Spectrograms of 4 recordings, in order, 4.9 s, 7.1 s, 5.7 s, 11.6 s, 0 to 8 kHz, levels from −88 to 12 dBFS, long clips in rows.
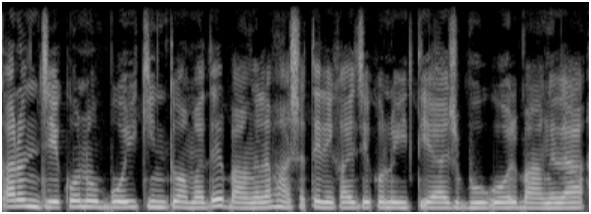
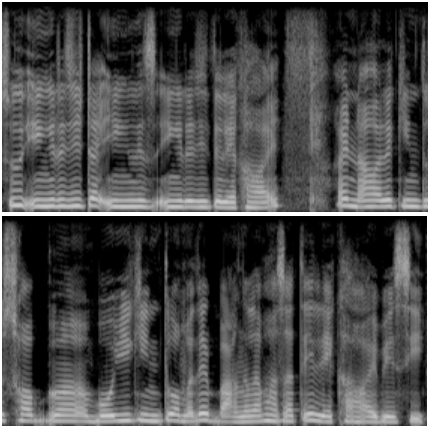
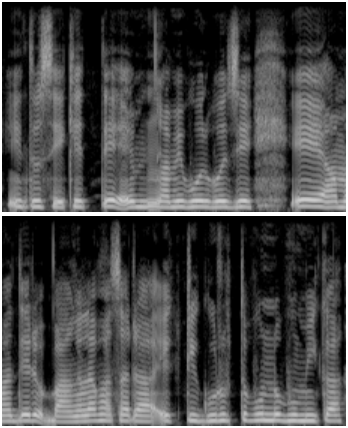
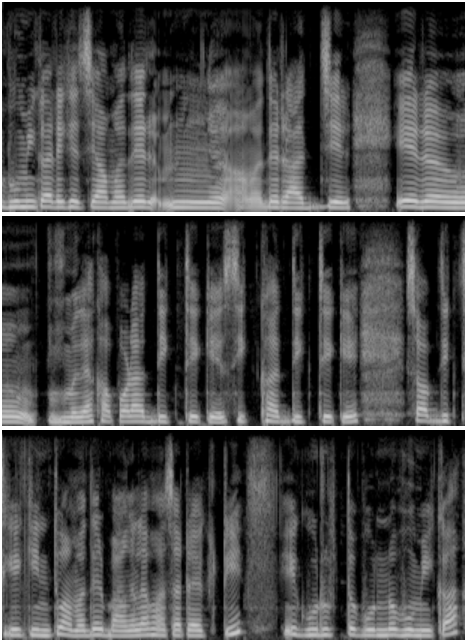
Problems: none marked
